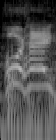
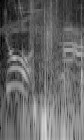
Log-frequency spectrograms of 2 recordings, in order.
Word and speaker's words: Jorge: one up get it Jorge my name is pronounced George don't you backtalk me Jorge what's happening I don't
